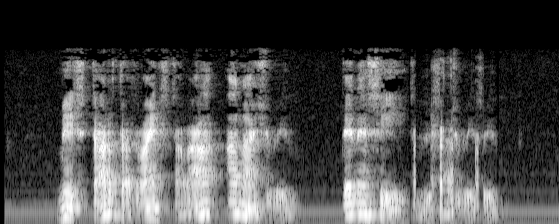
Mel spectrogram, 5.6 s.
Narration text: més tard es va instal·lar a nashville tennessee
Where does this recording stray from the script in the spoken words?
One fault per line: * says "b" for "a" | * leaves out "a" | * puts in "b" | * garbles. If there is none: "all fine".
* garbles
